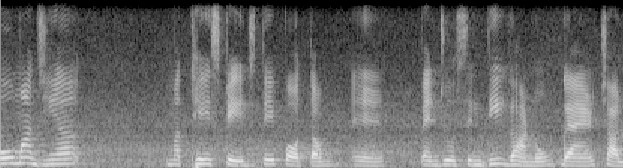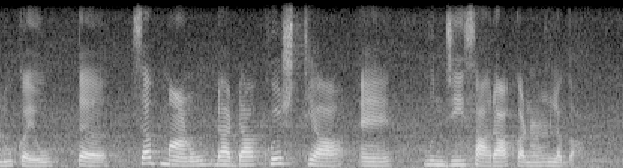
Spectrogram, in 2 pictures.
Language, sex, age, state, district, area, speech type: Sindhi, female, 30-45, Maharashtra, Thane, urban, spontaneous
